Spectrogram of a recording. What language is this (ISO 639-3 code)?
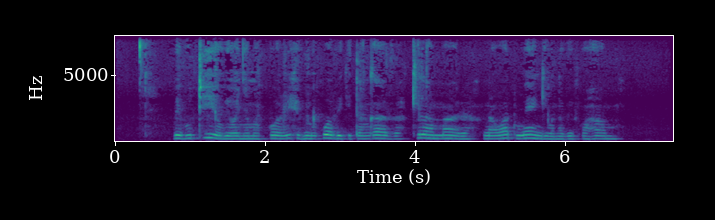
swa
